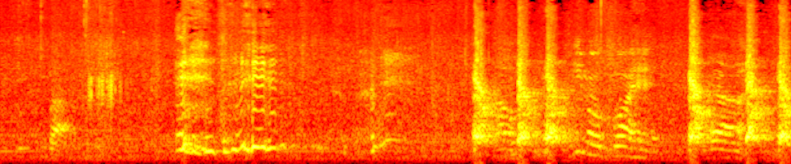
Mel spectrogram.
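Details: Nine-month-old corgi confronting a lobster, giving loud, sharp, uneven barks and yips in bursts, mixed with people talking over it.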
